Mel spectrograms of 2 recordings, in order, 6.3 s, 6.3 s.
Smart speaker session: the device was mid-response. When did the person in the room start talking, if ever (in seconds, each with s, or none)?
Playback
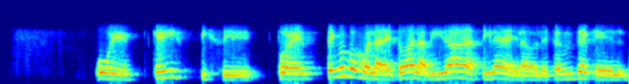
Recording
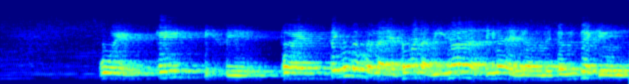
none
